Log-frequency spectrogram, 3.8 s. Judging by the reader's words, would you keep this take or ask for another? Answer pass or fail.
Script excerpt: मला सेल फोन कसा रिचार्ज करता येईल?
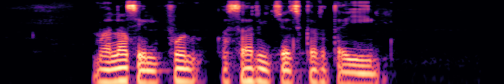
pass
